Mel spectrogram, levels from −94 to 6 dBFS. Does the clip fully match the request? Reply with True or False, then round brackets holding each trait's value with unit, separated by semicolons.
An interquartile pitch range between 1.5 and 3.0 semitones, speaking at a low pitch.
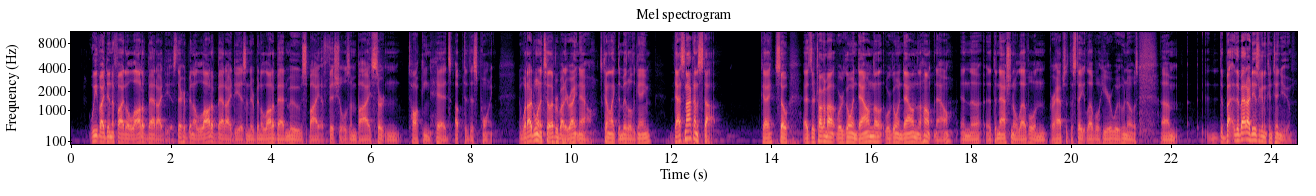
False (5.6 semitones; 85 Hz)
